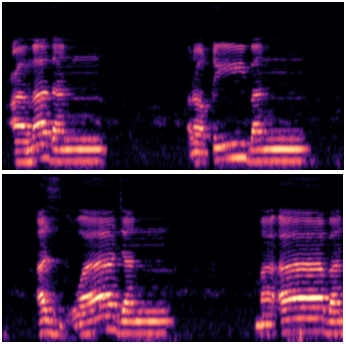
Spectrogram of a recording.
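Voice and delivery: آمدن read slowly, sounding the final n; slow reading drill. Shown as a demonstration. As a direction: read each word slowly with its nunation. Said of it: "نون کی آواز نکالیں گے".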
